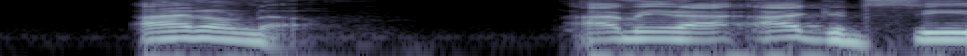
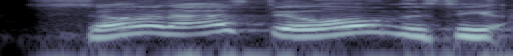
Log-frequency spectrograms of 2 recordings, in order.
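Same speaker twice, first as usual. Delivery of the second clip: higher, lightly voiced old owner; mock Jerry; 8 semitones higher than usual. Host playing Jerry reminding Dion he owns the team, lightly voiced. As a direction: pull rank like a cranky old boss. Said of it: "And then Jerry goes".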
